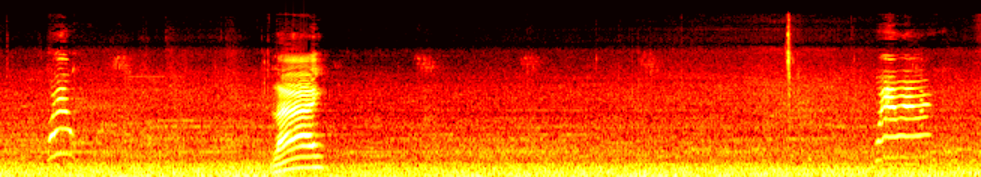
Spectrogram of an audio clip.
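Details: Domestic cat being fed mixed rice, giving three short falling meows; the middle one, near three seconds, is loud and drawn out, the others brief and softer, over a low rumbling background with a person talking and urging it to eat.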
